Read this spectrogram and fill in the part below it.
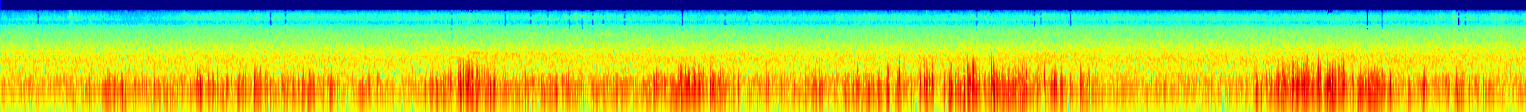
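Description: A young man speaks calmly a few steps away, outdoors.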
